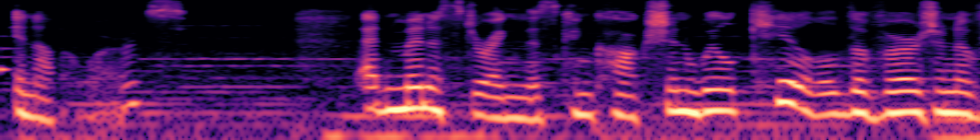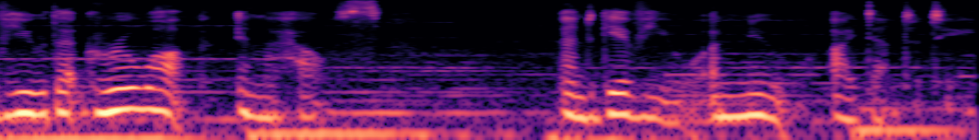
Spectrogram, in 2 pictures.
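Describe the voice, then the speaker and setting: A woman voicing a cold, commanding head of a household called Father, speaking in a calm, measured way with hushed, grave whispers in a game cutscene. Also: fairly low pitch, natural voice. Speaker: stern head of an orphan household. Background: game music score.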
